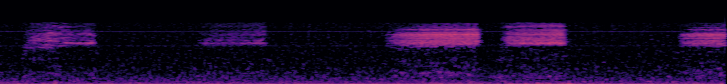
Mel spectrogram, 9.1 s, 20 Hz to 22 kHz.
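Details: Barn owls calling at night at 01:26 on 3 July 2023: faint, harsh, breathy hissing bursts of about a second each, repeated at irregular intervals of one to two seconds, over a quiet background.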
